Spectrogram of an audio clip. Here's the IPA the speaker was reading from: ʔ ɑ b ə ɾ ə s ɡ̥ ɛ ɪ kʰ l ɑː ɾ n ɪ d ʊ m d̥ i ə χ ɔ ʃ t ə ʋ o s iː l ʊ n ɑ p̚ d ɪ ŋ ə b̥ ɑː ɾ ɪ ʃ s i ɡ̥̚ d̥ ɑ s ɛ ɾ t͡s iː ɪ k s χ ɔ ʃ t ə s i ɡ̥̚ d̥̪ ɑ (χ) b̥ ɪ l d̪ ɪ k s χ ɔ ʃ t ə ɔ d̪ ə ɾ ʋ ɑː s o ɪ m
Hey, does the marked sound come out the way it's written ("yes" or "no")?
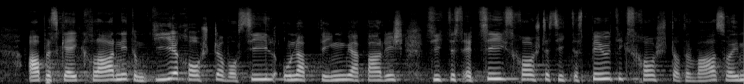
no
